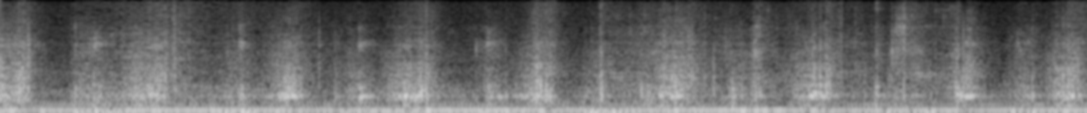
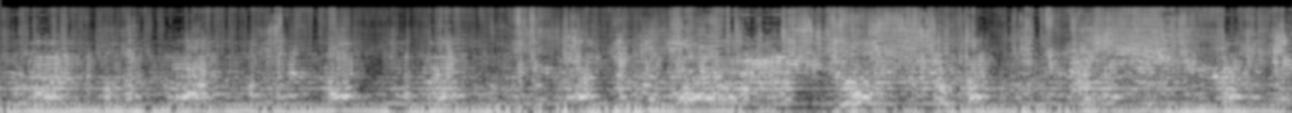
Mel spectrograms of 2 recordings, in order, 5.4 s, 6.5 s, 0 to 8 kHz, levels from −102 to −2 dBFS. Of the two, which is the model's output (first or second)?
second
